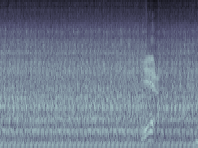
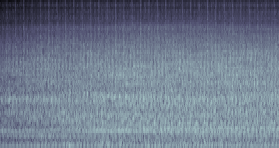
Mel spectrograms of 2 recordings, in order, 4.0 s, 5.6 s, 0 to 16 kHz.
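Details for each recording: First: 1997 Dodge Cummins 12-valve 215 hp diesel pickup with a wrecked front, running after a drive: steady, even rumble with no knocks or misses, the engine running cleanly. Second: 1997 Dodge Ram Cummins 12-valve diesel, manual, with a wrecked front end, idling without coolant at 40 psi oil pressure and 14 V charging: fast, even ticking about four times a second as the out-of-balance cooling fan strikes something.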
